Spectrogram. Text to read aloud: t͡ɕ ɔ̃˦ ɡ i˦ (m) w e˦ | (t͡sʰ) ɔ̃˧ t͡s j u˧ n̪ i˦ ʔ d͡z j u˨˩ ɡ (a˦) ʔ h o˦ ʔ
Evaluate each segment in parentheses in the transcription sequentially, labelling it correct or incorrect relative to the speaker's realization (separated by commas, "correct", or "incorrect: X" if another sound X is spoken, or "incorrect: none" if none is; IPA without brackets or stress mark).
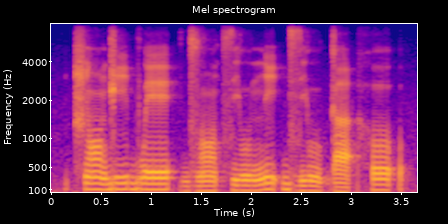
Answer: incorrect: b, incorrect: d͡z, incorrect: a˨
